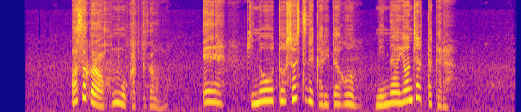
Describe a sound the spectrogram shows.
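A young girl speaks calmly.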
